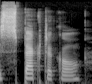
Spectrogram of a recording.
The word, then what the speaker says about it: spectacle: Notice that when we say spectacle, the accent is on the first syllable, spectacle. And the adjective form and the adverb form, the accent is on the second syllable, spectacular, spectacularly.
